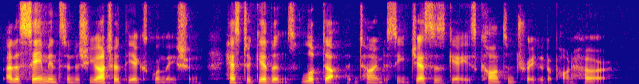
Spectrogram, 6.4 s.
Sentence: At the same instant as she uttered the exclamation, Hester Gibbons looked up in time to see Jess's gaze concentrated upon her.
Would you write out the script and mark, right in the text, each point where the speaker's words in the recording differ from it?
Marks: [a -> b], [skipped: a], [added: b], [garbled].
At the same instant as she uttered the exclamation, Hester Gibbons looked up in time to see Jess's gaze concentrated upon her.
